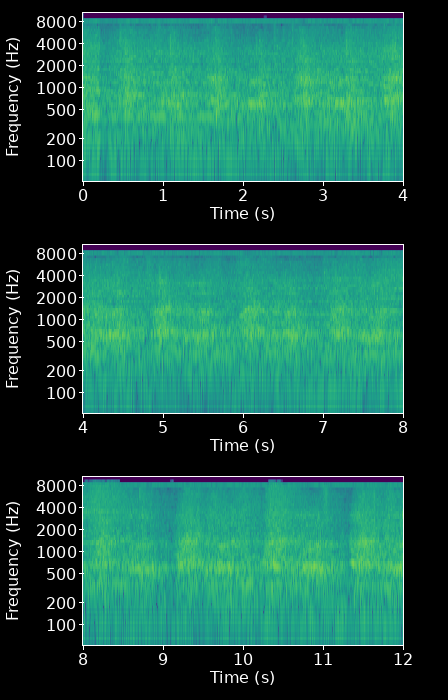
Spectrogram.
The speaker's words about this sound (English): Remember that? That's when they were cheering him after he defeated all his enemies in the ring.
